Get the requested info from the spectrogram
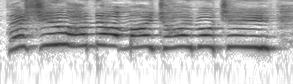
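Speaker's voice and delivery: high, loud outburst imitating a wrestler; acted high-pitched defiant yell; defiant shout. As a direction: yell it out as a retold defiant declaration. Retold defiant outburst on the mic.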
